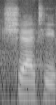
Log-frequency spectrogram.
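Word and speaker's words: Chetty: looked at uh very very carefully uh Raj chaty from Harvard has done some very interesting work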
